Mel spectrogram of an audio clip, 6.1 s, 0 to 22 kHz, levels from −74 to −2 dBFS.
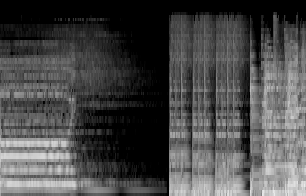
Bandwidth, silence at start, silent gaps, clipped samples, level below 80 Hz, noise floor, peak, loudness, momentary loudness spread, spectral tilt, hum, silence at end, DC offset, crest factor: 16 kHz; 0 s; none; under 0.1%; -30 dBFS; -53 dBFS; 0 dBFS; -15 LUFS; 18 LU; -4.5 dB/octave; none; 0 s; under 0.1%; 16 dB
